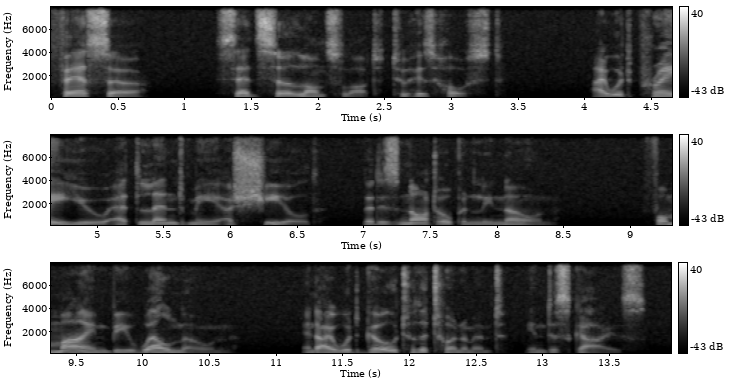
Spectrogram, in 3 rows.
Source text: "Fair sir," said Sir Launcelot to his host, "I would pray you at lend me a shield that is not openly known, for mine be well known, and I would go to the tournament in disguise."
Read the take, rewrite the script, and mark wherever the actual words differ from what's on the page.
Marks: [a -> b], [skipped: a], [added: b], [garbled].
"Fair sir," said Sir Launcelot to his host, "I would pray you at lend me a shield that is not openly known, for mine be well known, and I would go to the tournament in disguise."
